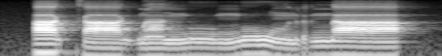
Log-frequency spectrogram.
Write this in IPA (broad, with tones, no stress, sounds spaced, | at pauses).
a˦ k aː˨ ɡ͡b ã˨ ŋ uː˨ ŋ u˦ w ũ˨ r n a˦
